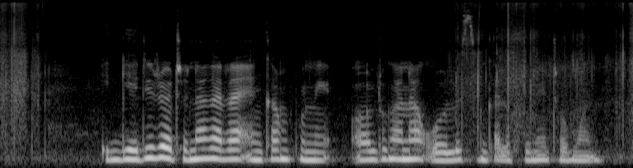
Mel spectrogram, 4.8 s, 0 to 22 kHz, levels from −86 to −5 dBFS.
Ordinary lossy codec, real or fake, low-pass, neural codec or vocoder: none; real; none; none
